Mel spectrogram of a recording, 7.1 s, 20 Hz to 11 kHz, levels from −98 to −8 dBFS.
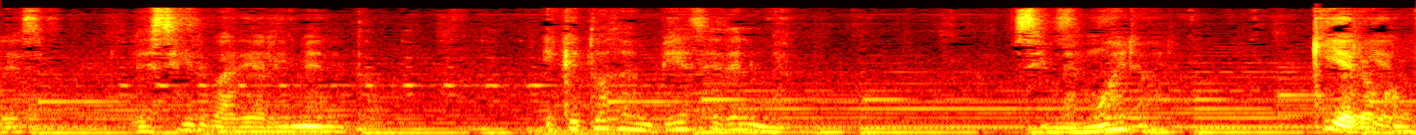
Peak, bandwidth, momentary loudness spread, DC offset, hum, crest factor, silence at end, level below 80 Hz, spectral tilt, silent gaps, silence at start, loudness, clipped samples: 0 dBFS; 9.4 kHz; 17 LU; under 0.1%; none; 26 dB; 0 s; -44 dBFS; -3.5 dB/octave; none; 0 s; -25 LUFS; under 0.1%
